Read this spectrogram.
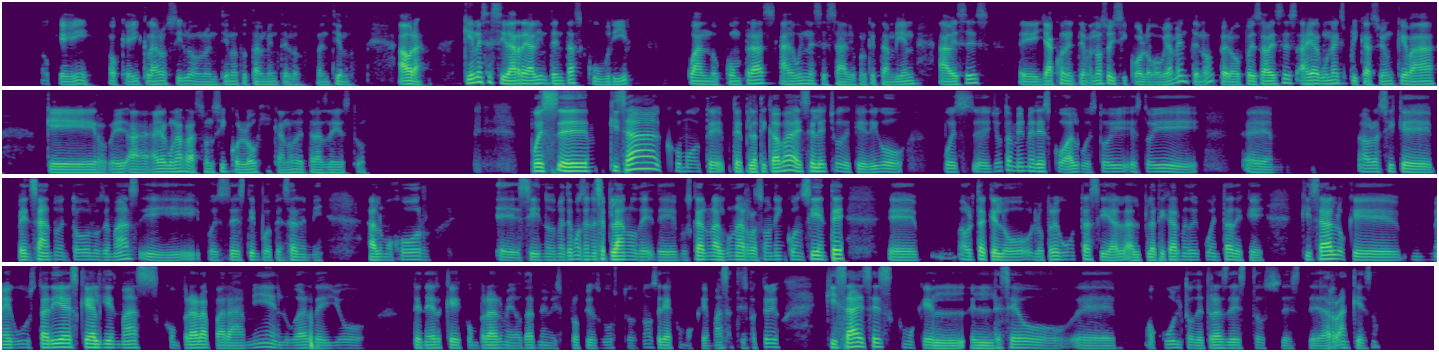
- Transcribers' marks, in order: tapping
- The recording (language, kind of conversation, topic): Spanish, advice, ¿Cómo puedo evitar las compras impulsivas y el gasto en cosas innecesarias?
